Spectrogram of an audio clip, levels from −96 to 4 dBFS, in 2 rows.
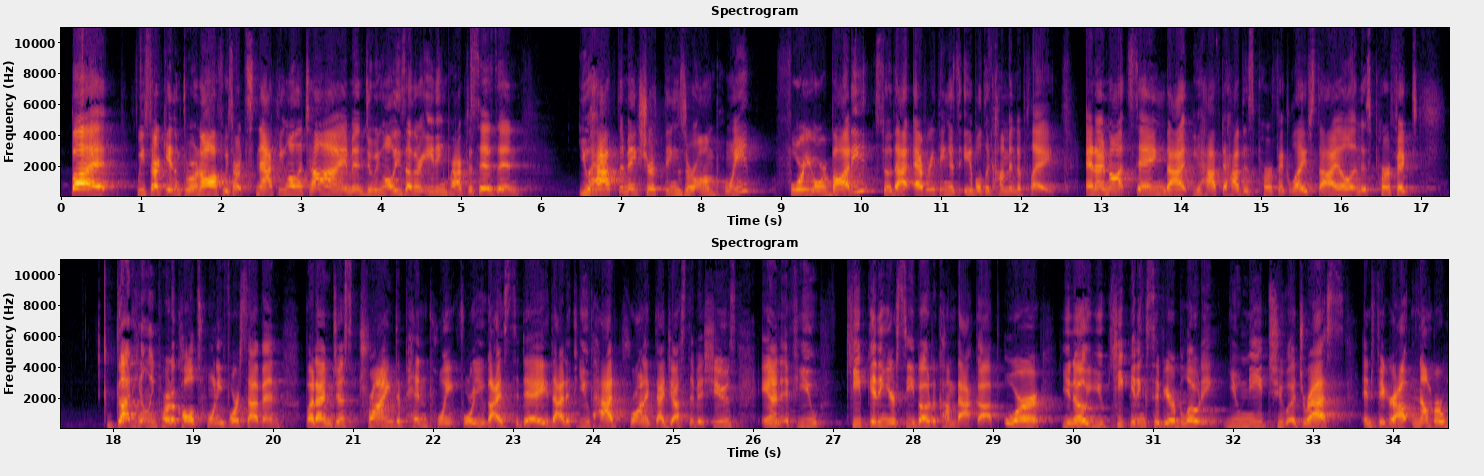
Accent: American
